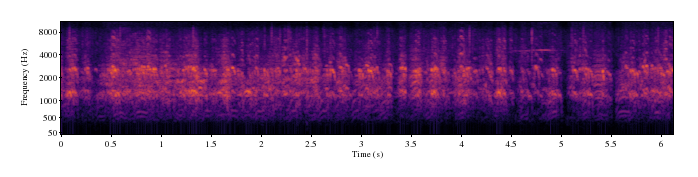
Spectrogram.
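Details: Southern carmine bee-eaters in a large breeding colony along the Luangwa River; a steady, seething chorus of overlapping trilled calls from many birds, no other sounds clear.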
